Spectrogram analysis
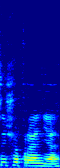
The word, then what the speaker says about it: schizophrenia: So, what are the symptoms of having a schizophrenia?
